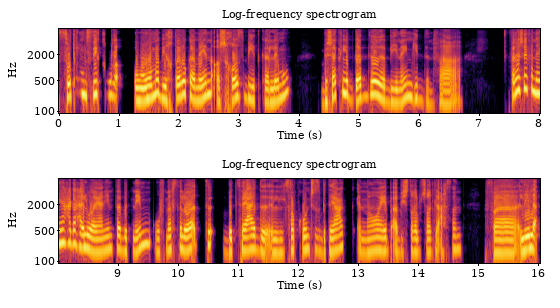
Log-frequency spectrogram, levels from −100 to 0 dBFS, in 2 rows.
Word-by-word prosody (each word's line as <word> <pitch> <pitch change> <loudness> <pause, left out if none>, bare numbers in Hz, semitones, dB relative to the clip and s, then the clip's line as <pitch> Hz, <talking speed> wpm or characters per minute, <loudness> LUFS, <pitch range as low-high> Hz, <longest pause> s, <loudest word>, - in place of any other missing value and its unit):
صوت 215 +1 0
الموسيقى، 245 -2 -1 0.2
وهُم 180 +8 +5
بيختاروا 200 +3 +2
كمان 200 +3 +2
أشخاص 200 +5 0
بيتكلموا 180 - -1 0.5
بشكل 230 - +1
بجد 200 +3 +3
بينيِّم 165 +6 -1
جدًا، 180 -7 -7
ف 135 - -11 1.2
فأنا 300 - +4
شايفة 325 +1 +1
إن 275 - +5
هي 260 +1 +5
حاجة 260 -1 +1
حلوة، 200 -6 +4
يعني 165 +3 0
أنت 195 +1 -3
بتنام، 185 +7 0
وفي 165 +2 -6
نفس 185 +2 -3
الوقت 185 +5 +2 0.2
بتساعد 180 +3 +1 0.4
الSubconscious 180 +2 -3
بتاعك 175 +6 -1 0.2
إن 155 0 -5
هو 170 +2 -1
يبقى 175 0 0
بيشتغل 160 +1 -3
بشكل 160 +1 -4
أحسن، 190 0 -6 0.4
فليه 155 +2 +2
لأ؟ 195 - +5
185 Hz, 130 wpm, -12 LUFS, 170-220 Hz, 1.2 s, وهُم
